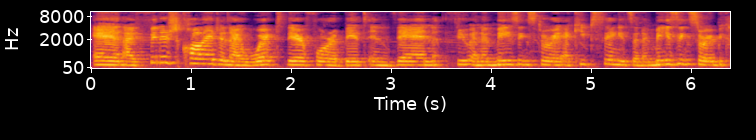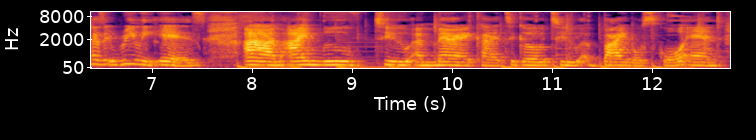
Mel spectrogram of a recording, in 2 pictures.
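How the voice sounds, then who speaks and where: A woman's voice: medium pitch, fairly even intonation, normal speed, fairly bright tone, soft background music. A young woman from Uganda talking earnestly to camera in a faith vlog, with small laughs between her phrases.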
